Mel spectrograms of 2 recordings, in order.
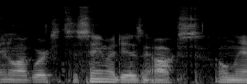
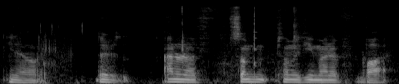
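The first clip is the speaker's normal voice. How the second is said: usual speaking voice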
